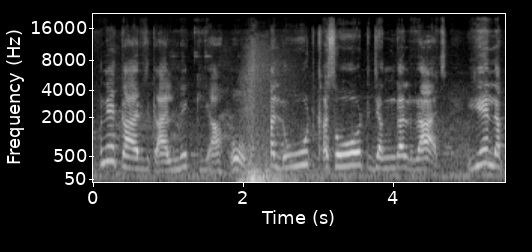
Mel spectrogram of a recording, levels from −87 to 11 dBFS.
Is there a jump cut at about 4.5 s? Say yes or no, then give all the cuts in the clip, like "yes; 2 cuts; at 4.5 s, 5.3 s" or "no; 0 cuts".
no; 1 cut; at 2.4 s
